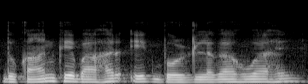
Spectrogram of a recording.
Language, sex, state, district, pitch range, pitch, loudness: Hindi, male, Uttar Pradesh, Lucknow, 115-135 Hz, 125 Hz, -16 LUFS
